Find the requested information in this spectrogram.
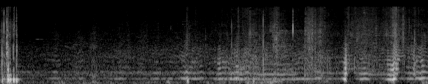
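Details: Agitated, aggressive honey bees at a beehive swarm onto the beekeeper, giving a steady, low droning buzz that swells and fades, broken by sharp knocks, with music playing.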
